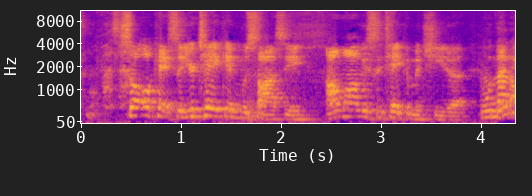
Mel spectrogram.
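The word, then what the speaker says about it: Mousasi: And then it's Musasi. Musasi. It's kind of like Mufasa. It's like Mufasa. From Lion King. Mufasa. So, okay, so you're taking Musasi.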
